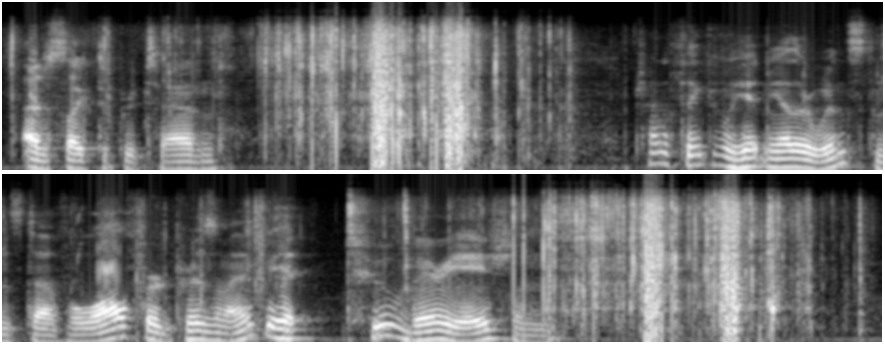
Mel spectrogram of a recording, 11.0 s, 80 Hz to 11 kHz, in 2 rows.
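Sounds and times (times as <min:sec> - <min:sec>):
plastic wrapper crinkling: 0:00.0 - 0:11.0.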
